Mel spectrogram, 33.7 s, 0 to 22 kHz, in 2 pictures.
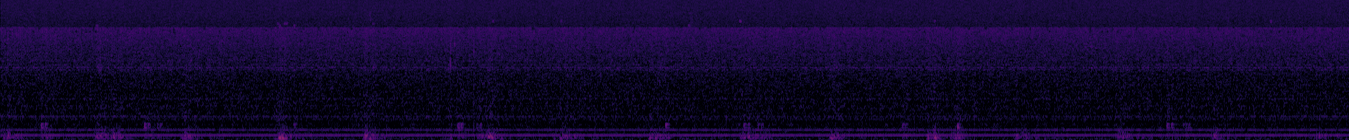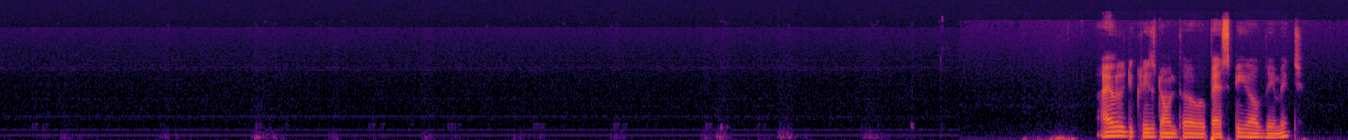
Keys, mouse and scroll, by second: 0.6 k, 10.0 k, 11.3 k, 17.4 k, 20.7 k, 22.0 k, 22.5 k, 23.9 k, 26.6 z, 28.4 z, 28.6 click, 29.7 Tab, 31.4 click, 32.4 click.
